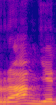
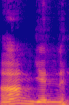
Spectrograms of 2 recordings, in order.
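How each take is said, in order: First: The first word begins with an r sound. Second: The first word begins with an h sound. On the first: The speaker calls it wrong. "ไม่ใช่ร้างเย็นนะครับ" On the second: The speaker calls it right. "หางเย็นไม่ใช่ร้างเย็นนะครับ"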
